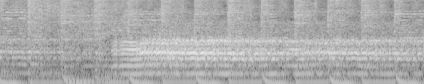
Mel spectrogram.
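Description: Background music with a steady beat: sustained synth chords over a regular low pulse of about four beats a second.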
